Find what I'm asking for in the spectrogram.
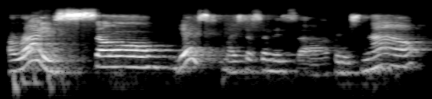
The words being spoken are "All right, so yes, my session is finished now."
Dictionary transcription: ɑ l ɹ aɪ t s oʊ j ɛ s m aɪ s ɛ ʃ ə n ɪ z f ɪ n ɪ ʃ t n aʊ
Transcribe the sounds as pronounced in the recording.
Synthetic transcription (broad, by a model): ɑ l ɹ aɪ t s oʊ j ɛ s m aɪ s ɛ s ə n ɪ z f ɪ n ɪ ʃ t n aʊ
